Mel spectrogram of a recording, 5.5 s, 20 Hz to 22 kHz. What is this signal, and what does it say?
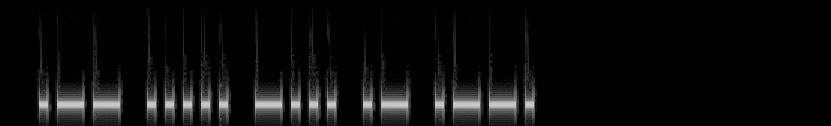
Morse code, heard as a keyed tone, about 21 wpm, 700 Hz. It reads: W5BAP
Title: USA Call Signs - 5 Characters - 20wpm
